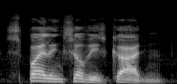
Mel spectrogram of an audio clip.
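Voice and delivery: put-on a defiant little boy; sulky child. A narrator's reading. Fairy boy answering curtly while wrecking the garden, defiant. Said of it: "was all the answer".

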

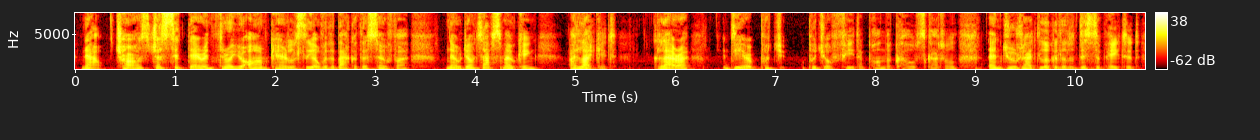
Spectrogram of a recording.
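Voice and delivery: high, lively stage-managing; bossy, playful daughter. A narrator's reading. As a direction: play the daughter arranging a scene. Voices Ida staging the scene.

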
